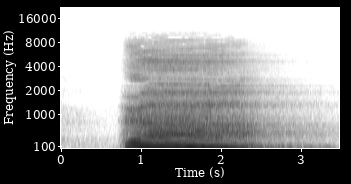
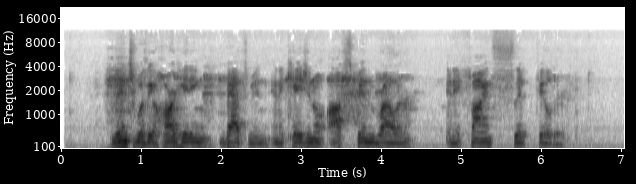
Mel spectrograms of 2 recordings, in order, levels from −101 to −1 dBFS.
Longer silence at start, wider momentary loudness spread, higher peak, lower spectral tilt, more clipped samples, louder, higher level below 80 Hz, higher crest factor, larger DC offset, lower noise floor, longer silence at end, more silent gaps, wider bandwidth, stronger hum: first, 0.8 s vs 0.55 s; about the same, 13 LU vs 12 LU; second, -12 dBFS vs -2 dBFS; first, -9 dB/octave vs -6.5 dB/octave; neither; about the same, -23 LUFS vs -21 LUFS; first, -32 dBFS vs -46 dBFS; second, 12 dB vs 20 dB; neither; first, -78 dBFS vs -53 dBFS; first, 0.95 s vs 0.75 s; neither; second, 7 kHz vs 11 kHz; neither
